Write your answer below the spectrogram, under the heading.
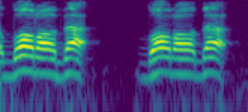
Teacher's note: ظهرت الباء كأن فيها شيء من تفخيم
